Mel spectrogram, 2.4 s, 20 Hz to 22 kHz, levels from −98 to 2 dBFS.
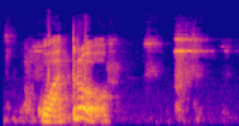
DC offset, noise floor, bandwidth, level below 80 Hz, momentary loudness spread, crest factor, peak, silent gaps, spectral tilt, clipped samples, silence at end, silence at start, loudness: under 0.1%; -42 dBFS; 10.5 kHz; -66 dBFS; 18 LU; 16 dB; -2 dBFS; none; -3 dB/octave; under 0.1%; 0.4 s; 0.25 s; -16 LUFS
